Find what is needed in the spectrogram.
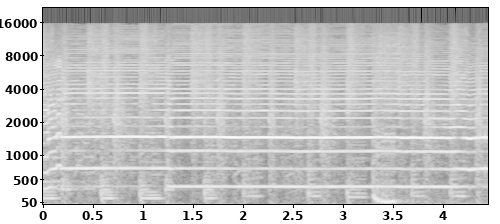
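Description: Live Arabic dabke dance music from a wedding band's keyboard: a long held melody note, joined about a second in by a lower sustained drone note, over a steady drum beat.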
